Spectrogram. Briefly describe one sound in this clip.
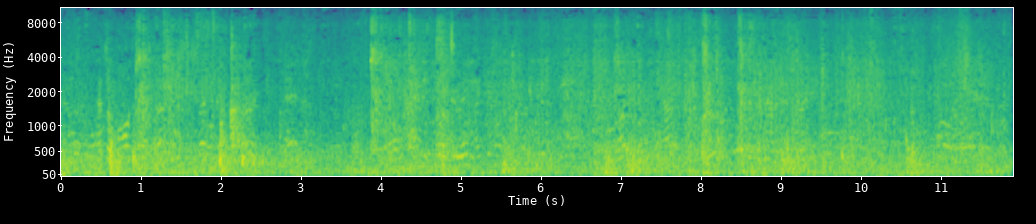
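Bowling balls clatter and knock around a large echoing hall.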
